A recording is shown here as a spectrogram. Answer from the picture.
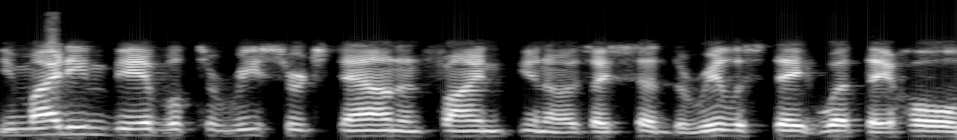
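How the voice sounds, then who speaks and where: A man at a medium pitch and a fairly quick pace with ordinary pitch variation. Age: 60s. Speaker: public media general manager, webinar presenter. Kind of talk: webinar presentation. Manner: halting, many repeated words and fillers.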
